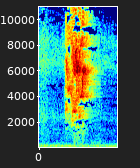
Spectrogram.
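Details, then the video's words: Lovebird in vocal training gives a single shrill, scratchy high chirp lasting about half a second, rising then fading, with faint low hum behind. "LOVEBIRD OLAH SUARA VOKAL"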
